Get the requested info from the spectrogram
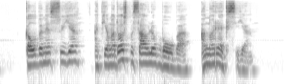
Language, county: Lithuanian, Utena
